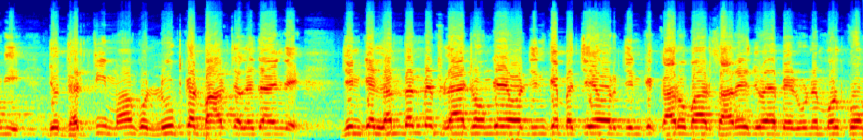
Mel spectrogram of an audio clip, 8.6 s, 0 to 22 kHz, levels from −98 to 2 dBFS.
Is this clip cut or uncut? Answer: uncut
